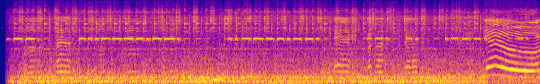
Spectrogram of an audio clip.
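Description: Low, steady rumble of a car cabin, with a high electronic beep repeating in long runs of short pulses. A few brief voice sounds come through, and near the end a woman starts singing in long, gliding notes.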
